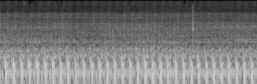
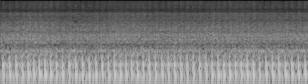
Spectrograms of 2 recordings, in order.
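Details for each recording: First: Single-cylinder off-road bike after fixing intermittent stalling with a new fuel injector (it had hung open) and a replaced cracked spark plug boot: a quick, perfectly even idle, no longer dying on throttle blips, though the plug shows it ran slightly rich. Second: Fuel-injected single-cylinder dirt bike that repeatedly stalled on a desert ride. It runs with even low pulses, then stumbles and wavers as if dying. It dripped gas with the key on and the airbox filled with fuel, suggesting a flooding injector; the spark plug boot also had a hole.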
